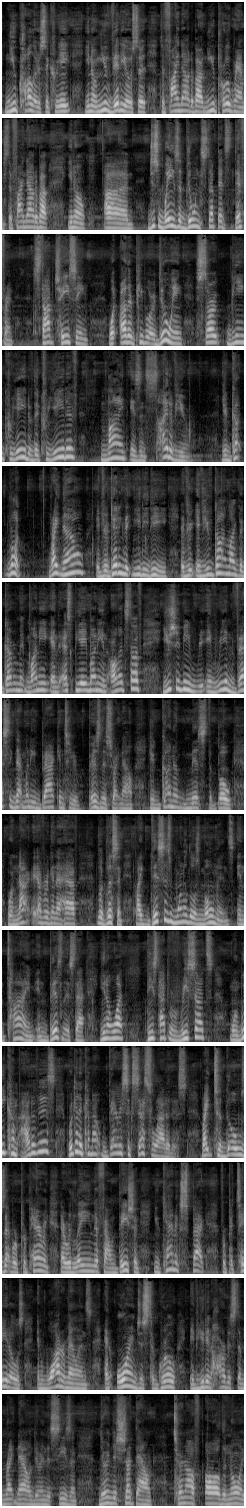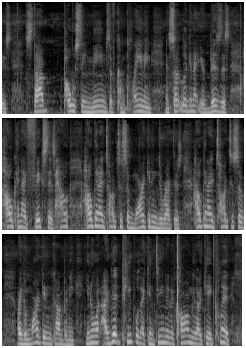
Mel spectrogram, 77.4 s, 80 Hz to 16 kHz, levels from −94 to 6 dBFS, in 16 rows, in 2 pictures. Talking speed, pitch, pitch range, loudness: 170 wpm, 175 Hz, 155-205 Hz, -28 LUFS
